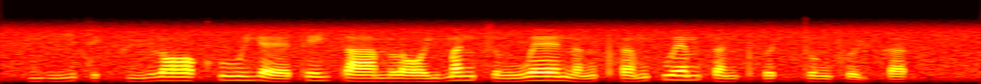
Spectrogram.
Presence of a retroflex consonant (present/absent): absent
